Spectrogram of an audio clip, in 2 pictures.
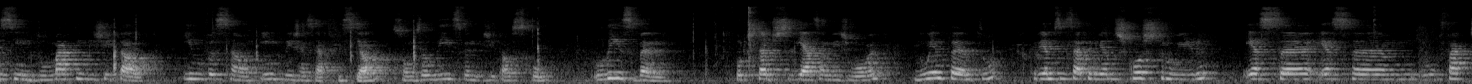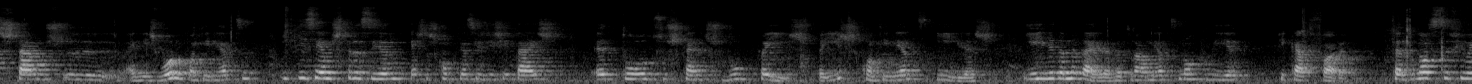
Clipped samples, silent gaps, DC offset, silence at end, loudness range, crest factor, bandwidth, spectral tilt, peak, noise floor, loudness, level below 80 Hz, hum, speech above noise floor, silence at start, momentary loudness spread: under 0.1%; none; under 0.1%; 0 s; 3 LU; 18 dB; 15.5 kHz; -5.5 dB/octave; -8 dBFS; -48 dBFS; -28 LUFS; -54 dBFS; none; 20 dB; 0 s; 12 LU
